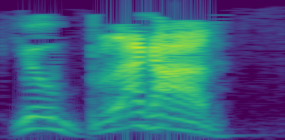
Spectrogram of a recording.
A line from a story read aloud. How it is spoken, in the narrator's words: shouted beside myself with rage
